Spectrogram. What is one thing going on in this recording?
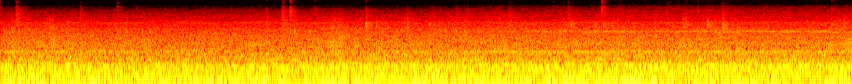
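A diesel locomotive engine rumbles steadily from inside the cab.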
